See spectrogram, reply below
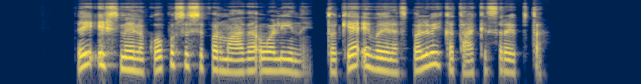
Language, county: Lithuanian, Kaunas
